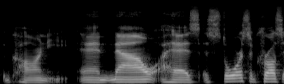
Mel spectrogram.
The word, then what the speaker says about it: Kearney: Buckle began as a men's clothing store in 1948 in Kearney, Nebraska, pronounced Kearney, and now has stores across in 42 states.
